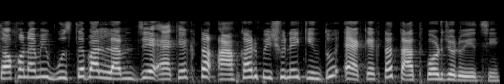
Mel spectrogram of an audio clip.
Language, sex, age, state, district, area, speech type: Bengali, female, 45-60, West Bengal, Purba Medinipur, rural, spontaneous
